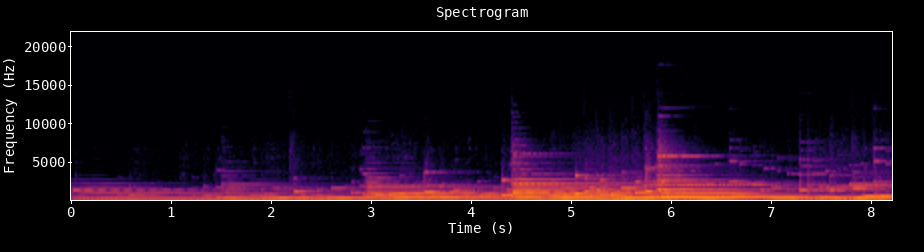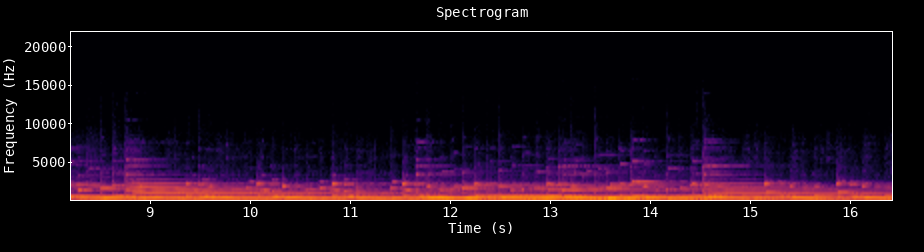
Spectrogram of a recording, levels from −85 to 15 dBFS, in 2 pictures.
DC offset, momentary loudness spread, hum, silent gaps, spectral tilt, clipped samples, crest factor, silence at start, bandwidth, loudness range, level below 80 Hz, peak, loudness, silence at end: under 0.1%; 12 LU; none; none; -6.5 dB/octave; under 0.1%; 16 dB; 0 s; 8 kHz; 7 LU; -66 dBFS; -2 dBFS; -18 LUFS; 0 s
